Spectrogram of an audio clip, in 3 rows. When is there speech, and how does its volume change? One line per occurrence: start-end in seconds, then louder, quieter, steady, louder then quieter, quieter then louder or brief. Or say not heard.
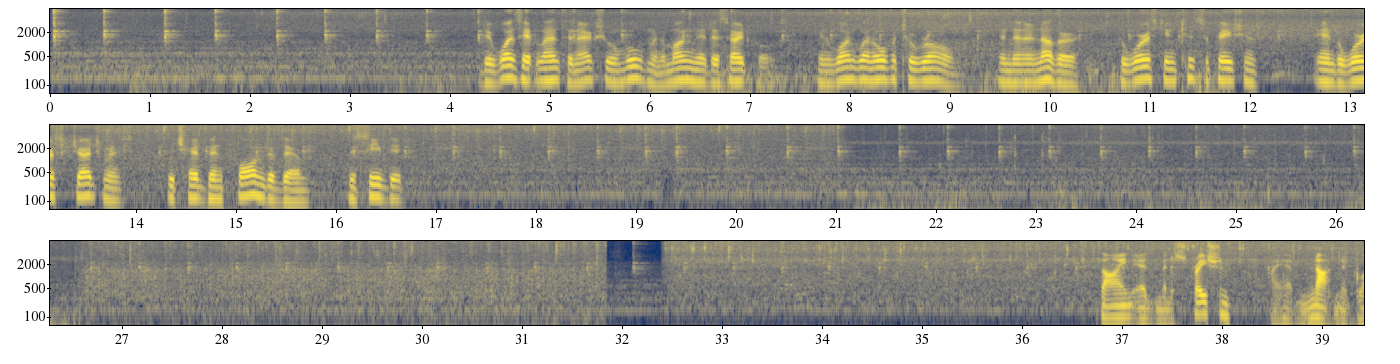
4.2-16.6 steady
36.6-39.3 brief.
